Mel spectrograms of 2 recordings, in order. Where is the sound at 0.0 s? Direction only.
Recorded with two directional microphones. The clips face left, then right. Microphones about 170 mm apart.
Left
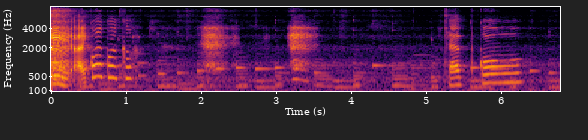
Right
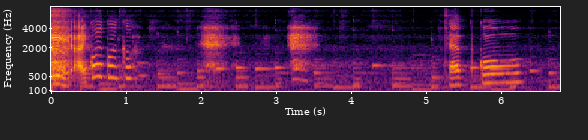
5° right (ahead or behind).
